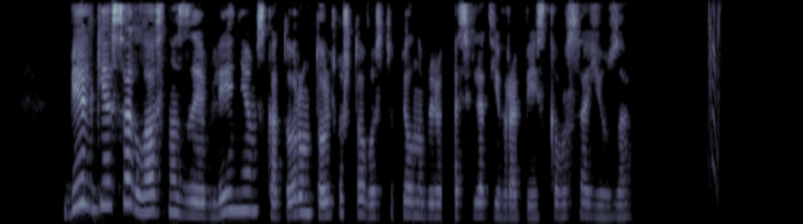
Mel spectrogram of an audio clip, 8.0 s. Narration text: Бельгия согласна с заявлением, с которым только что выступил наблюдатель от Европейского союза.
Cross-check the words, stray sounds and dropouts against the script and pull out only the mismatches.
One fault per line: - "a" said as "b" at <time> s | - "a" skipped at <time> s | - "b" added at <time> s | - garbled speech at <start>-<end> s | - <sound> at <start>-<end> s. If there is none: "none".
- dropout at 4.4-4.6 s
- chirp at 7.1-7.2 s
